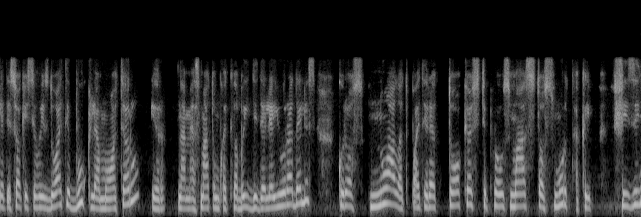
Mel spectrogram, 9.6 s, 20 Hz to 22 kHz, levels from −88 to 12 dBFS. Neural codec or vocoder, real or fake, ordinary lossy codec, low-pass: none; real; MP3, 96 kbps; 7.2 kHz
